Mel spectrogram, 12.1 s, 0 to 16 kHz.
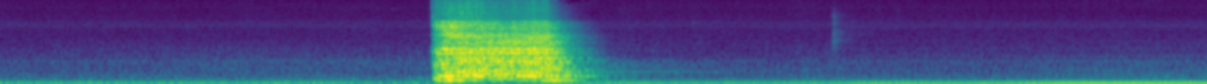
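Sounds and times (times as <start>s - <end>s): low background hum: 0.0s - 12.0s.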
